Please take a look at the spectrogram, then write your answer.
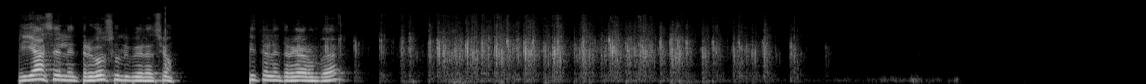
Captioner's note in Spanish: aplausos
